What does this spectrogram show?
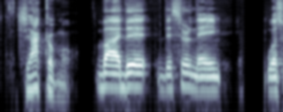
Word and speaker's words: Giacomo: So yeah, the correct pronunciation is Giacomo, Giacomo.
